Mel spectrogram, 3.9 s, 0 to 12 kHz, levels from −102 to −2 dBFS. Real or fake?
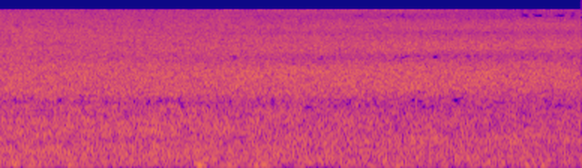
real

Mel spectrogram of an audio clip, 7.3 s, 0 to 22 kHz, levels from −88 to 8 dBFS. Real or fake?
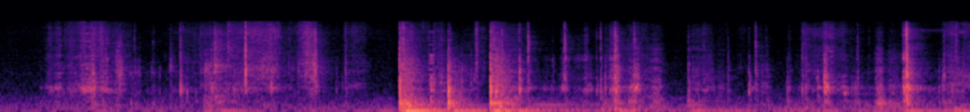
fake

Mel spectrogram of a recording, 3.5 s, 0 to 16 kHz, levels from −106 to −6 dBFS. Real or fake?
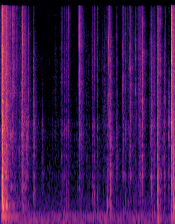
real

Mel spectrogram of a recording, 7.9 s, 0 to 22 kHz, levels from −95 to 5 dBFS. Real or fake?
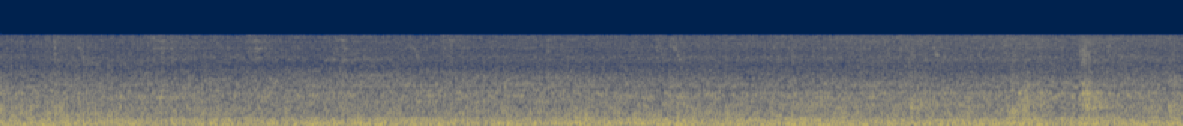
fake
